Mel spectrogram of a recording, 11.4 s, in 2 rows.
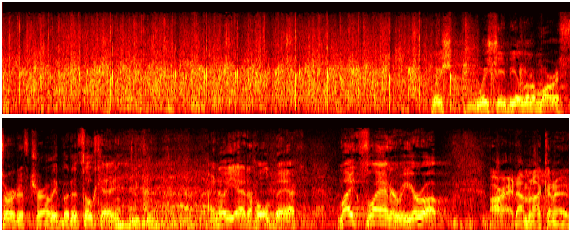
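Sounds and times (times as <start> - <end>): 
audience applause: 0.0 - 5.4
laughter: 0.7 - 2.9, 6.7 - 9.6
speech: 4.3 - 11.3.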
